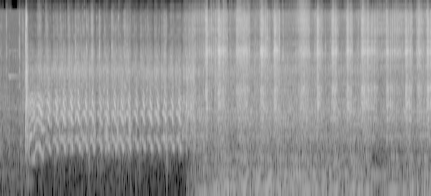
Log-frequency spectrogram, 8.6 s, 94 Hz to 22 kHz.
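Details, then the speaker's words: 1967 Toyota RT40 Corona first start after sitting, likely stale fuel and cold: starter grinds, engine catches unevenly and hunts roughly, needs feathered throttle to stay running; suspect fuel delivery, possibly out of fuel. "you've got to feather it to keep it running yeah the accelerator"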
